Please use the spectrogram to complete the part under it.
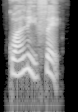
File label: "管理费", Chinese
